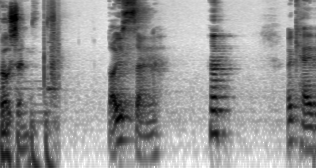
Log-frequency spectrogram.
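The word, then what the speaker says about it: boatswain: is pronounced lowered and bosun is pronounced bosun oh you sing huh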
